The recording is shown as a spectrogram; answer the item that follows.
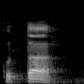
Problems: none marked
